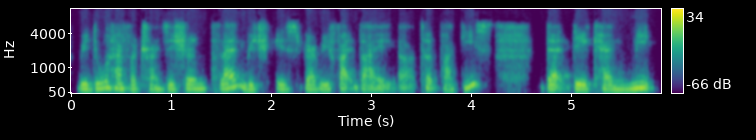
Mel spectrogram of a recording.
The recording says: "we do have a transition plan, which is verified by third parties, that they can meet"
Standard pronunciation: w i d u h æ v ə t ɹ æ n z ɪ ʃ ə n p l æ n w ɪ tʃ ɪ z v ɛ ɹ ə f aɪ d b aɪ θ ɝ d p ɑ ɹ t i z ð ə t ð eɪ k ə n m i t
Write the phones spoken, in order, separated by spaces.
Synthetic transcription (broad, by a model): w i d u h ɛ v ə t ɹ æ n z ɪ ʃ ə n p l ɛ n w ɪ tʃ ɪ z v ɛ ɹ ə f aɪ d b aɪ t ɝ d p ɑ t i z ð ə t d eɪ k ə n m i t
